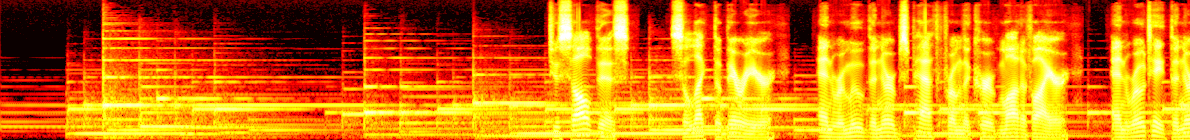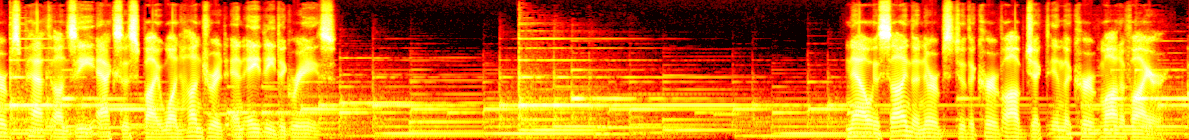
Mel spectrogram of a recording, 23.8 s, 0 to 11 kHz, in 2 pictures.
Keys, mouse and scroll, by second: 4.9 click, 5.5 scroll down 1, 5.6 scroll up 1, 5.9-6.2 scroll down 1, 6.2 click, 7.0-8.8 scroll down 5, 8.8 click, 9.8 scroll up 1, 9.9 scroll down 1, 10.2 click, 11.2 click, 11.6 Left, 12.7-14.0 drag, 16.8-17.6 scroll up 2, 17.1-17.6 middle drag, 18.7 click, 19.5-20.2 scroll down 4, 20.4 click, 22.0 scroll down 2, 22.3-22.8 scroll up 2, 22.8-23.1 shift+middle drag, 23.2-23.6 scroll up 2, 23.6-23.7 middle drag.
